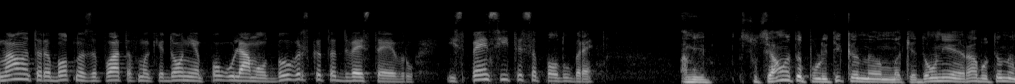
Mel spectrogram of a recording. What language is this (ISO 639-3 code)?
bul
